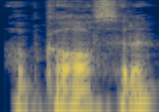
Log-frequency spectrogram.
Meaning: indefinite plural of abkhaser
- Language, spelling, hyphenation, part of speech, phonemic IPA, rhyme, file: Norwegian Bokmål, abkhasere, ab‧kha‧se‧re, noun, /abˈkɑːsərə/, -ərə, NB - Pronunciation of Norwegian Bokmål «abkhasere».ogg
